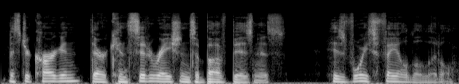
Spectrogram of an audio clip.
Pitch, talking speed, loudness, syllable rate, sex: 120 Hz, 155 wpm, -17 LUFS, 6.3 syllables/s, male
